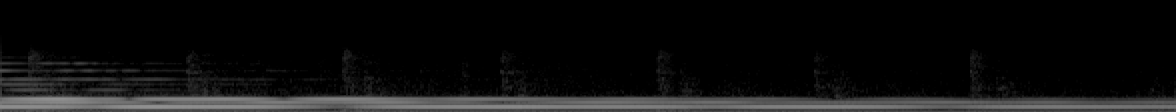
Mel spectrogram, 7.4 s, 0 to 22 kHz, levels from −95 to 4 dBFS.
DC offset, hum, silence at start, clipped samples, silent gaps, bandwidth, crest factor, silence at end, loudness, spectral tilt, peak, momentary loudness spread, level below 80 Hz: under 0.1%; none; 0 s; under 0.1%; none; 3.4 kHz; 14 dB; 0 s; -46 LUFS; -10.5 dB/octave; -30 dBFS; 11 LU; -78 dBFS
